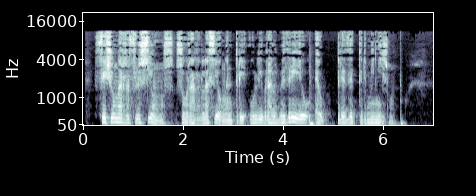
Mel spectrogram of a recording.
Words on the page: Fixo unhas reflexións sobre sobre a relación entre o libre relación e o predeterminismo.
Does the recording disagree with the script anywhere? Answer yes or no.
yes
